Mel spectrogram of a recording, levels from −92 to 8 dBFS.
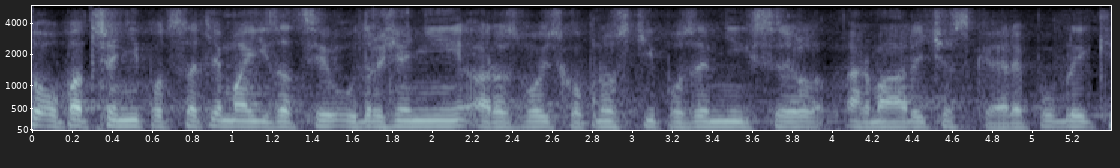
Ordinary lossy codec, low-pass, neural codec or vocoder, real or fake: AAC, 24 kbps; 5.4 kHz; none; real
